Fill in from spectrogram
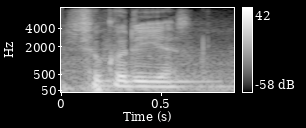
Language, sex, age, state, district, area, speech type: Urdu, male, 18-30, Uttar Pradesh, Muzaffarnagar, urban, spontaneous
